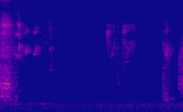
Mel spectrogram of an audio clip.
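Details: Imitations sung by a yellow-rumped cacique: loud, varied notes open the song, followed by a quiet gap and two more bursts of scratchy, squeaky notes, with a faint steady high tone throughout.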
